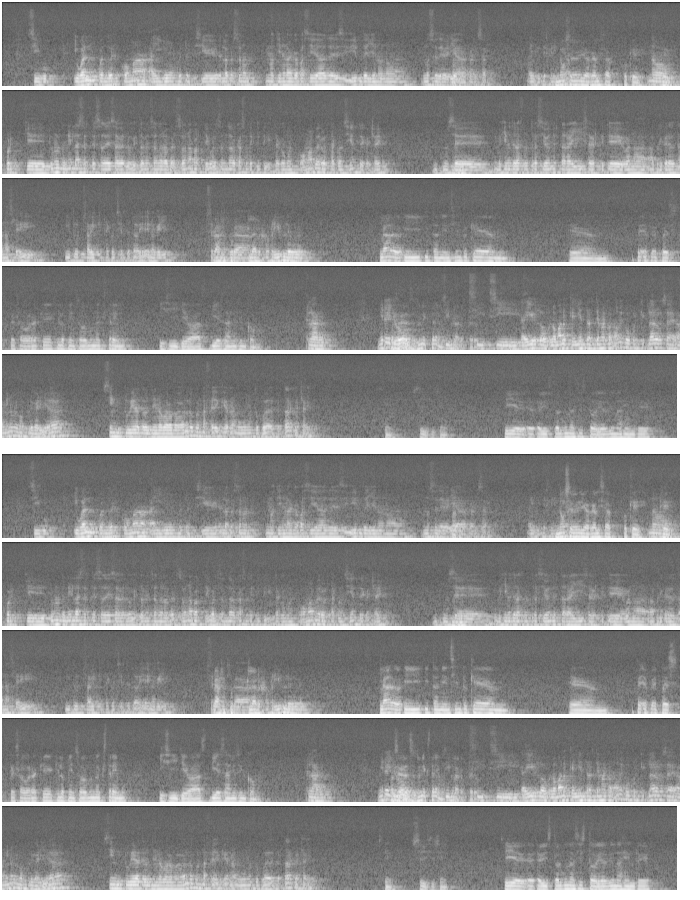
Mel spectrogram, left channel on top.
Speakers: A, on the left; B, on the right.
A: Sí, bu. Igual cuando es coma, ahí yo ya encuentro que si la persona no tiene la capacidad de decidir, de lleno no, no se debería
B: Claro.
A: realizar. Ahí, definitivo.
B: No se debería realizar. Ok,
A: No,
B: ok.
A: porque tú no tenés la certeza de saber lo que está pensando la persona. Aparte, igual se han dado casos de gente que está como en coma, pero está consciente, ¿cachai? Entonces,
B: ujú,
A: imagínate la frustración de estar ahí y saber que te van a aplicar eutanasia y, y tú sabes que estás consciente todavía y no querís. Será
B: Claro,
A: una tortura
B: <laughs> claro,
A: horrible, weón.
B: claro. Y, y también siento que, mm, em, pe- pe- pues, pues ahora que, que lo pienso en un extremo, ¿Y si llevas 10 años en coma?
A: Claro. Mira, yo,
B: O sea, eso es un extremo,
A: si,
B: claro, pero
A: si, si
B: sí,
A: ahí lo, lo malo es que ahí entra el tema económico, porque claro, o sea, a mí no me complicaría
B: sí,
A: si tuviera todo el dinero para pagarlo con la fe de que en algún momento pueda despertar, ¿cachai?
B: sí, sí, sí, sí. Sí, he, he- he visto algunas historias de una gente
